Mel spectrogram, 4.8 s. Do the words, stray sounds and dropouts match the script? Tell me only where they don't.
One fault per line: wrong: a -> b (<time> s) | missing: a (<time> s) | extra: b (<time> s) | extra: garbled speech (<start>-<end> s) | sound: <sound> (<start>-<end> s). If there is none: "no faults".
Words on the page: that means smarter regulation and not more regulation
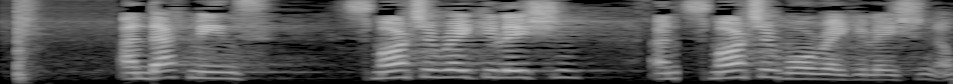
sound: thud (0.1-0.3 s)
wrong: not -> smarter (3.4 s)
